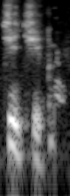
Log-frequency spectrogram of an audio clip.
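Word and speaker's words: Tite: not selected by uh chichi t-i-t-e by the way but pronounced chichi in brazil uh a rohan rodrigo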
